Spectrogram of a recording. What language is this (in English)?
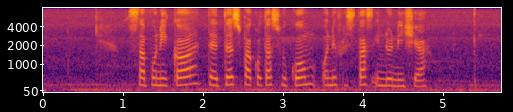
Javanese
